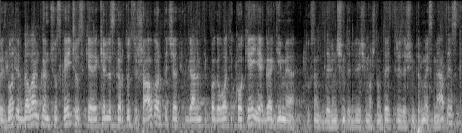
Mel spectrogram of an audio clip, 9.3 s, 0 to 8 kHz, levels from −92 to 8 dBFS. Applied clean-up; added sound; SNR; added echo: neural separator model SepFormer DNS4.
